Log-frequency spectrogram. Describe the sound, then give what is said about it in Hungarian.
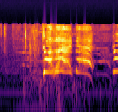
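Residents of Maierato, a small town in Calabria, southern Italy, shout "everyone run" while fleeing a landslide: several loud, strained shouts rising and falling in urgent bursts, with a brief pause before another cry breaks out at the end. “Fusson mindenki, ezt kiabálták a májerátóiak, miközben ők is rohantak a földlavina elől.”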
